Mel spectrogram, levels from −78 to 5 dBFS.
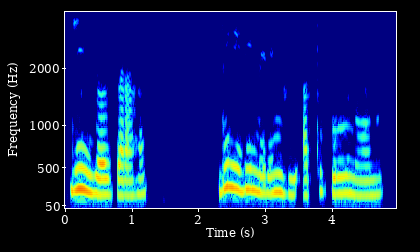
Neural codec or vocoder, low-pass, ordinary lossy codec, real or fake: none; 3.6 kHz; none; real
